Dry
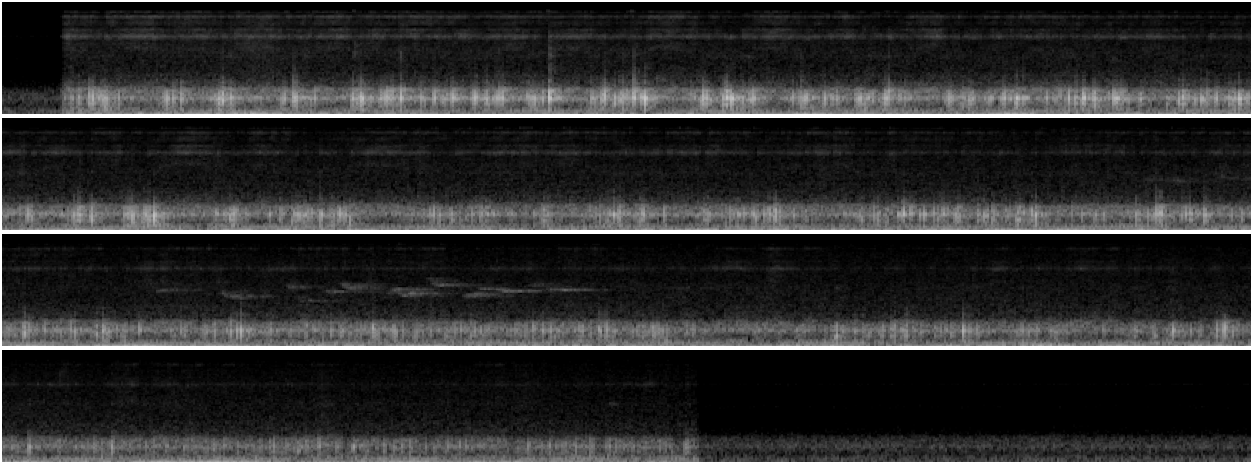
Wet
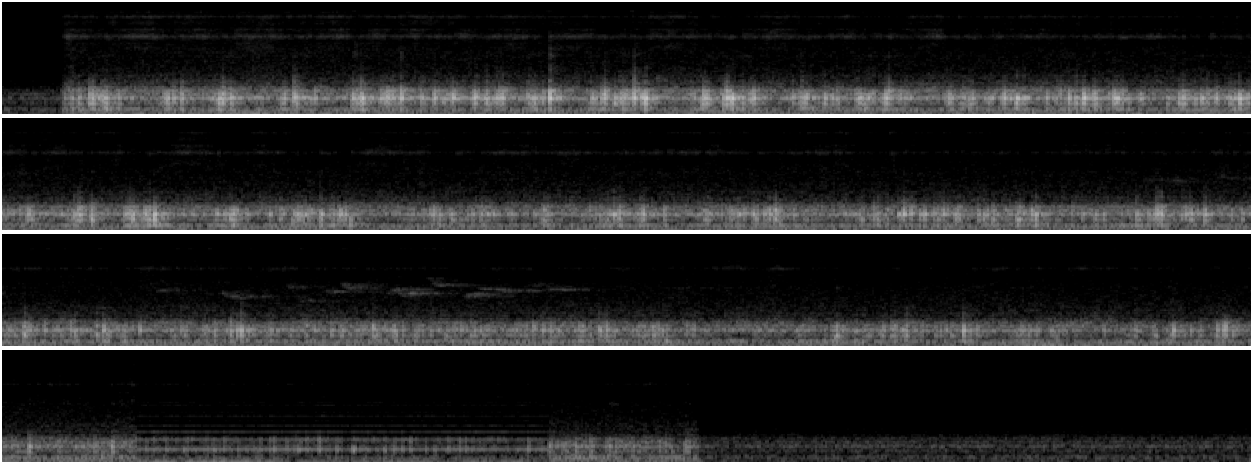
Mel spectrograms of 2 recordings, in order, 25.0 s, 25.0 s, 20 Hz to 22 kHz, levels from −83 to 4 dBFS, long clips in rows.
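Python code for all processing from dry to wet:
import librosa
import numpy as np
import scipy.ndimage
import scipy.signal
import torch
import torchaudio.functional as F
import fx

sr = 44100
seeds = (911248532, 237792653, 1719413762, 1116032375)

y = fx.chain(x, sr, fx.notch(hz=2900.0, q=9.5),
    fx.robotise(hz=380.0), at=(19.4, 21.47))
y = scipy.signal.sosfilt(scipy.signal.butter(2, 45.0, 'highpass', fs=sr, output='sos'), y)
y = fx.high_shelf(y, sr, hz=2400.0, db=-8.0)
y = y + 0.74 * np.pad(y, (int(6.1 * sr / 1000.0), 0))[:len(y)]
y = y * librosa.db_to_amplitude(-3.5)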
